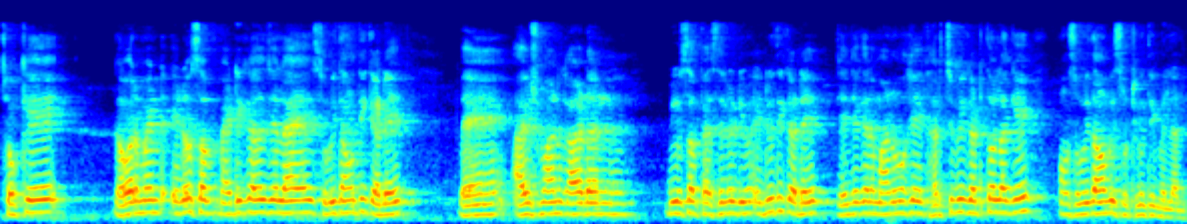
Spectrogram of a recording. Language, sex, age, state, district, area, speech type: Sindhi, male, 30-45, Gujarat, Surat, urban, spontaneous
